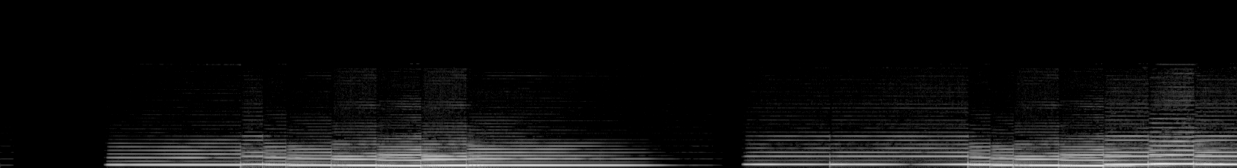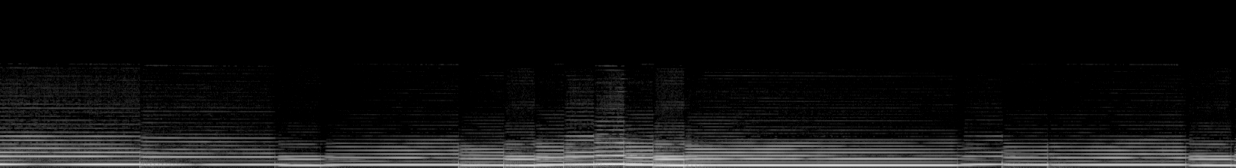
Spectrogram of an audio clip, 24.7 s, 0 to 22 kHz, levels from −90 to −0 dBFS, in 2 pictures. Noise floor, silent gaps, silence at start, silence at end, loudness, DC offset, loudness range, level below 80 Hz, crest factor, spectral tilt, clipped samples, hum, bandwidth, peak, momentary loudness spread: under -90 dBFS; 7.22-7.38 s; 1.05 s; 0 s; -17 LUFS; under 0.1%; 8 LU; -70 dBFS; 12 dB; -5 dB/octave; under 0.1%; none; 5 kHz; -4 dBFS; 11 LU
